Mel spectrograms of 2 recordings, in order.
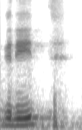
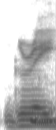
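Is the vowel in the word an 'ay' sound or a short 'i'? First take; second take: short i; ay. First: The vowel is a short 'i' sound. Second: The vowel is a long 'ay' sound. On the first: The speaker calls it wrong. "No es grit" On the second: The speaker calls it right.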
